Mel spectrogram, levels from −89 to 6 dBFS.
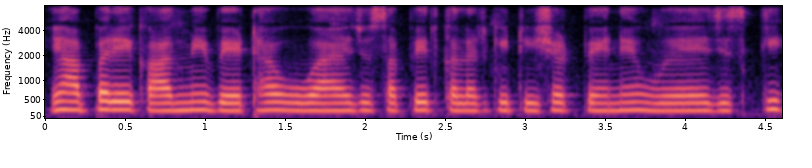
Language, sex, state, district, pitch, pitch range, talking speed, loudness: Hindi, female, Madhya Pradesh, Bhopal, 205 Hz, 200-215 Hz, 220 wpm, -19 LUFS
